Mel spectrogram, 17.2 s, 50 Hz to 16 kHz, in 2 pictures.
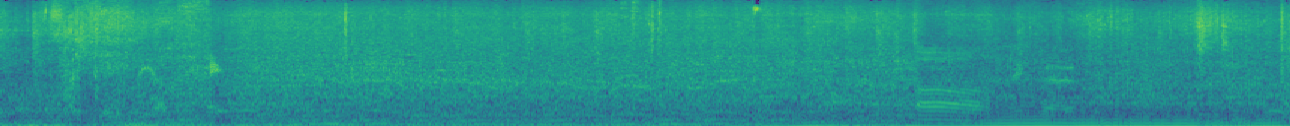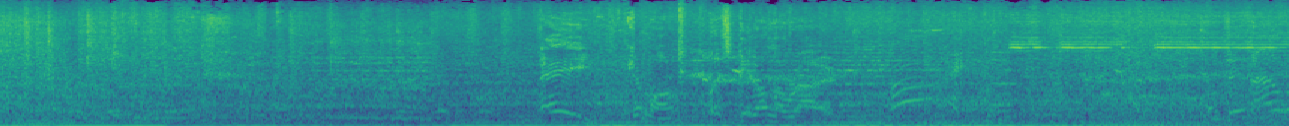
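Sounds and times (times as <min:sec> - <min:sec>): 
loud rumbling vehicle engine revving: 0:00.0 - 0:17.1
manual car gears grinding and crunching: 0:00.0 - 0:17.1.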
